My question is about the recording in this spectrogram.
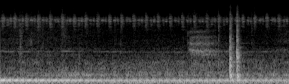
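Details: Vehicle the speaker believes is a 2000 with an LS1 V8, idling on a very hot day at an auction lot: an even idle with a steady low burble and a brief light clatter midway. It runs smoothly on its own with nothing wrong heard.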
